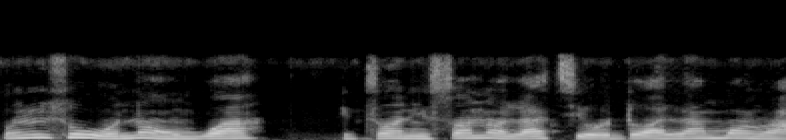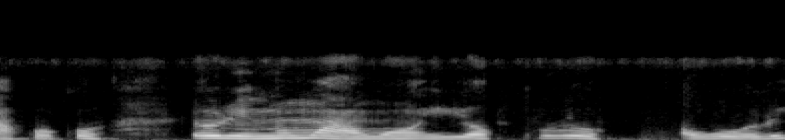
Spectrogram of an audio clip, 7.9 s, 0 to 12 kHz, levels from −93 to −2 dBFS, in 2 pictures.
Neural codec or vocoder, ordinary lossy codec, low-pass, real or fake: codec, 16 kHz, 8 kbps, FreqCodec, smaller model; AAC, 64 kbps; 7.2 kHz; fake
